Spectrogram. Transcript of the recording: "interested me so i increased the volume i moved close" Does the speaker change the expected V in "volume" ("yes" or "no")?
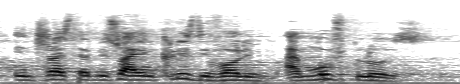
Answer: no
